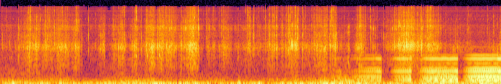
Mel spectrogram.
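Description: Faint splashing of paddle strokes in calm water from a stand-up paddleboard. Background music with held, pulsing chords comes in about four and a half seconds in.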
